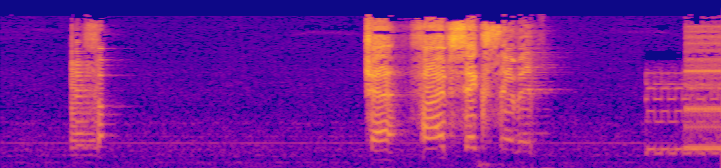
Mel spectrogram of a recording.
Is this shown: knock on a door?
no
